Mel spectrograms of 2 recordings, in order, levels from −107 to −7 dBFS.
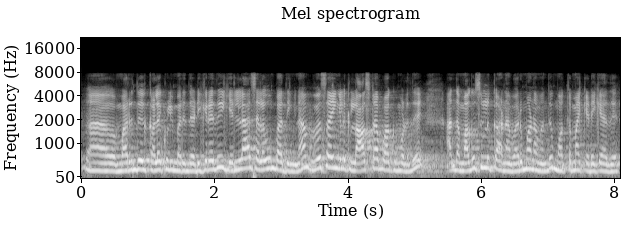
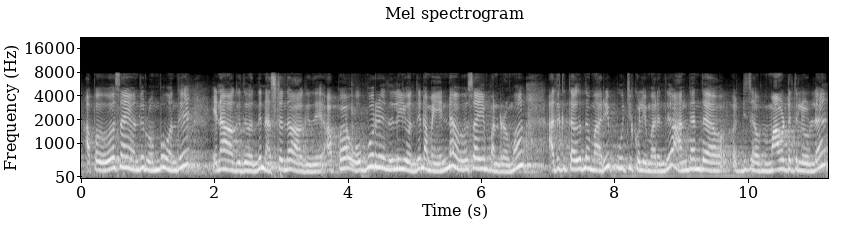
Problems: low volume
